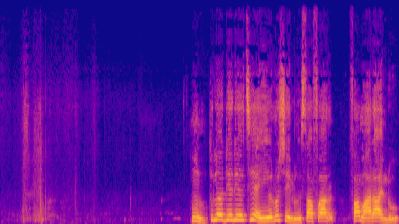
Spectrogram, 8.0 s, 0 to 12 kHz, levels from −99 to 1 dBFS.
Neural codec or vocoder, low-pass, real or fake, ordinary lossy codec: codec, 24 kHz, 0.9 kbps, WavTokenizer, medium speech release version 1; none; fake; none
